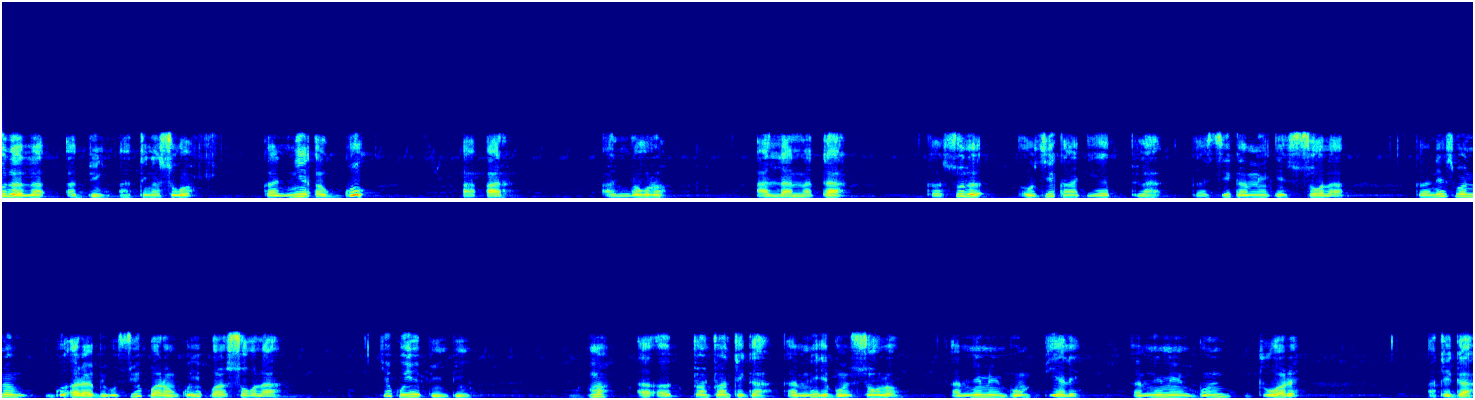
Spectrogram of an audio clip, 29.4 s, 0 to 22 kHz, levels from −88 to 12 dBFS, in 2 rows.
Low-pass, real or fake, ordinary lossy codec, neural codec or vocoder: 7.2 kHz; fake; AAC, 64 kbps; codec, 16 kHz, 16 kbps, FunCodec, trained on Chinese and English, 50 frames a second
